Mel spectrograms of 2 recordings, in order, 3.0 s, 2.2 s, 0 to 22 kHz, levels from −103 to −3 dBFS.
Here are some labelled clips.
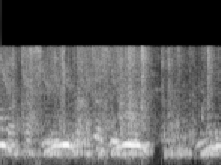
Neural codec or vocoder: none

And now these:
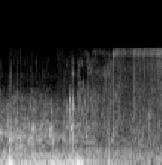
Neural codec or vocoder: none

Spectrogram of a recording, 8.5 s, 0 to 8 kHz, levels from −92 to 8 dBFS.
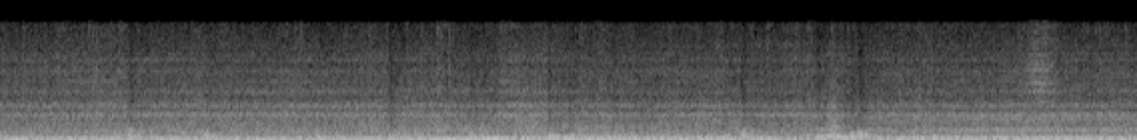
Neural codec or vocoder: none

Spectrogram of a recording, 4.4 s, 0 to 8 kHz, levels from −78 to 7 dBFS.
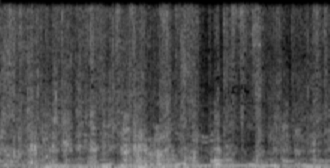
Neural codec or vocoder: none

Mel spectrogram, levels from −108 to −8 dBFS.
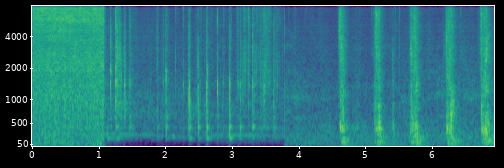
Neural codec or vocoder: autoencoder, DAC-VAE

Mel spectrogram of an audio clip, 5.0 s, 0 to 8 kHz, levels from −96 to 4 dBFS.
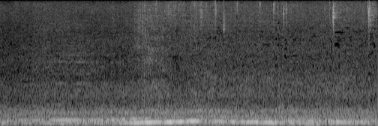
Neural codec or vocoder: none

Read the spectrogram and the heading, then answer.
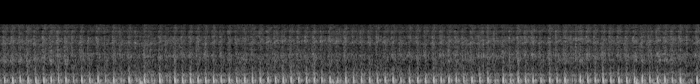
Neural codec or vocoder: autoencoder, DAC-VAE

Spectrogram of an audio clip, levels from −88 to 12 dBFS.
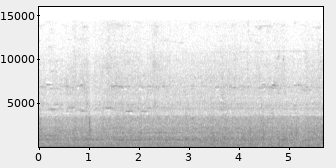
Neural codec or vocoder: none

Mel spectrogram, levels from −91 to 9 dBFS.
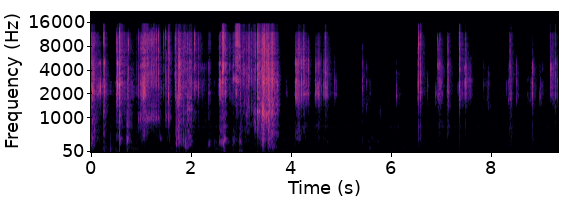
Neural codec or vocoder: autoencoder, DAC-VAE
